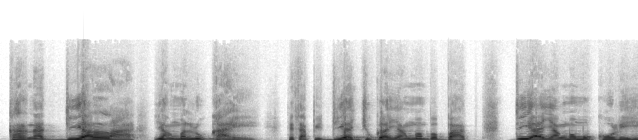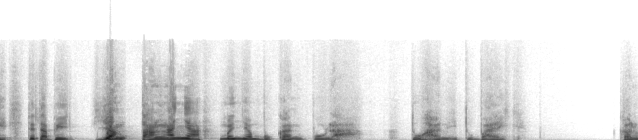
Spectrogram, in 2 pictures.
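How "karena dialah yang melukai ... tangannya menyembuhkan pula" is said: loud, high, forceful Bible proclamation; slow, ringing preacher's declamation; preached scripture reading. Acted. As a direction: belt the verse out to the congregation. Reads scripture at full force.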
